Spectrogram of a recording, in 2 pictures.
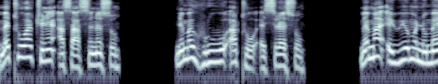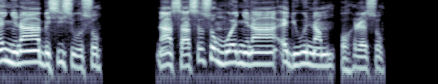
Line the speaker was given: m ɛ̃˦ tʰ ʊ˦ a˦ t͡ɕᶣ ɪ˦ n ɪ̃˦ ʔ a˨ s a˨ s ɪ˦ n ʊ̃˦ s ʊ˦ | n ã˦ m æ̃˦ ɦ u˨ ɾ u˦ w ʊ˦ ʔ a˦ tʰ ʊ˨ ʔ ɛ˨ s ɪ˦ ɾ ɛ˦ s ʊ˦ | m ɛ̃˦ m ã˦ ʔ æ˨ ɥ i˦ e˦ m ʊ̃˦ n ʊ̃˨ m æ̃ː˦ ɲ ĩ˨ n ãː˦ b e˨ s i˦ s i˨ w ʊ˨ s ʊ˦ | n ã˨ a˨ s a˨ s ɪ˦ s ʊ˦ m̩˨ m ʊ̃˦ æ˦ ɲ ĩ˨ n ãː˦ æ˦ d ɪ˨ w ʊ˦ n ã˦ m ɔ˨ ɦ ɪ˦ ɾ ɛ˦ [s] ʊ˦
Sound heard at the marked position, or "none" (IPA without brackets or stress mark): s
